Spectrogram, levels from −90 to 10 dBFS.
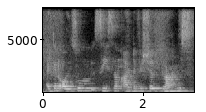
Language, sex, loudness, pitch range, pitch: English, female, -16 LUFS, 200-215 Hz, 210 Hz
